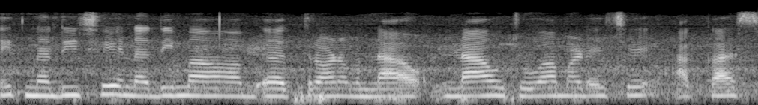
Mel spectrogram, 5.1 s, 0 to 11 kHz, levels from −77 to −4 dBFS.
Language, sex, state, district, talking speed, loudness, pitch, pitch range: Gujarati, female, Maharashtra, Mumbai Suburban, 140 wpm, -17 LUFS, 200 Hz, 190-210 Hz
